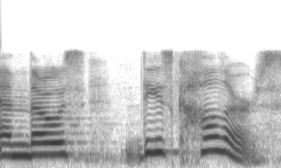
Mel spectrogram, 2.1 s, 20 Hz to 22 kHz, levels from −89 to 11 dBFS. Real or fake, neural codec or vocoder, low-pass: real; none; 7.2 kHz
